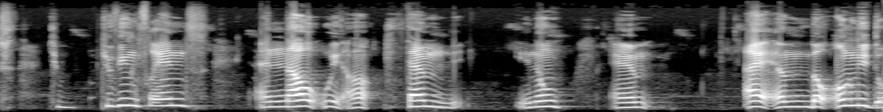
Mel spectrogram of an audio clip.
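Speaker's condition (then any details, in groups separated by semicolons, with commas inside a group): Spastic cerebral palsy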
